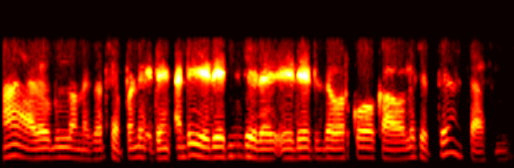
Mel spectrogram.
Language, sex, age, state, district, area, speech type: Telugu, male, 30-45, Andhra Pradesh, Kakinada, urban, conversation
